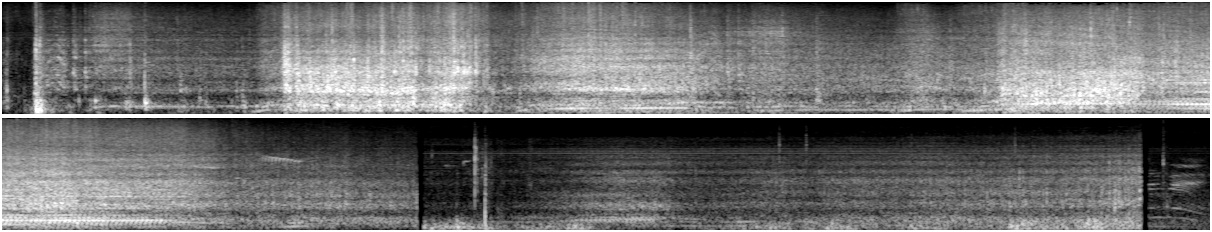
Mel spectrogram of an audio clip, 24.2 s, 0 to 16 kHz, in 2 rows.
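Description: A car driving off fast on a gravel dirt road, its engine revving in two loud surges with tyre and gravel noise, after a sharp knock just at the start. After about 16 seconds a quieter, steadier car running replaces it.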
